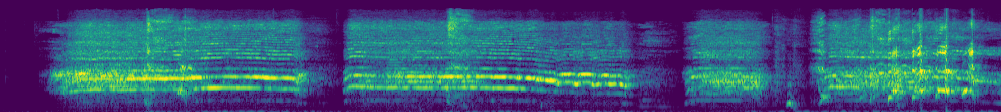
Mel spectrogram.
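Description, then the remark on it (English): A man screams loudly in four long, strained bursts separated by brief gaps, the cries piercing, with no other sounds around them; a sound effect. “Man screaming. Sound effect.”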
